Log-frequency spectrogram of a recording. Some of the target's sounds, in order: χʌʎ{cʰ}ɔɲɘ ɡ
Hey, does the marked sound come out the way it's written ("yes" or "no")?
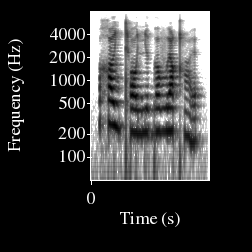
yes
